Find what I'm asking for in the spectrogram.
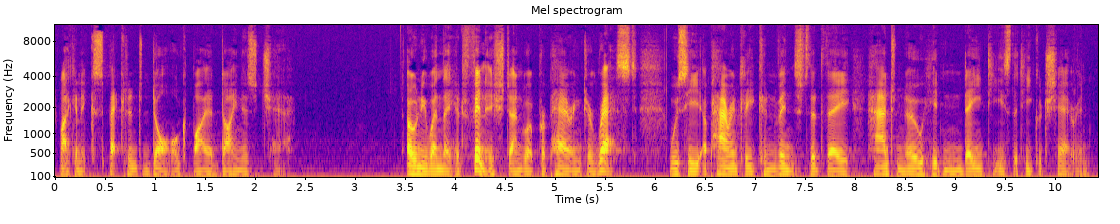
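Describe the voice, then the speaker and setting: A man's voice: low-pitched, a little mellow. A man in his thirties giving a dramatic literary reading as a storyteller to a live audience. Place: book-lined room before a small live audience.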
